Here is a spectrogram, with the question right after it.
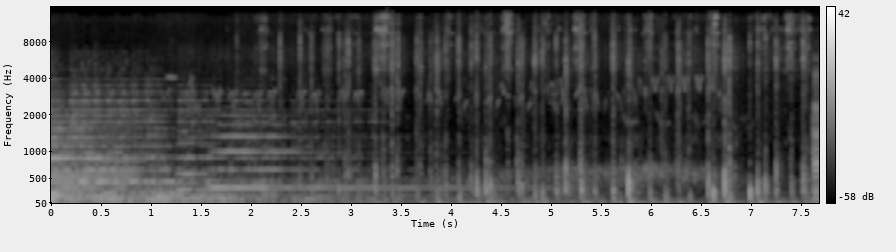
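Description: Cavalry horses' hooves clip-clopping on the frontier trail in a radio drama, a steady rhythmic clatter that grows busier and more prominent after an opening stretch of music.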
